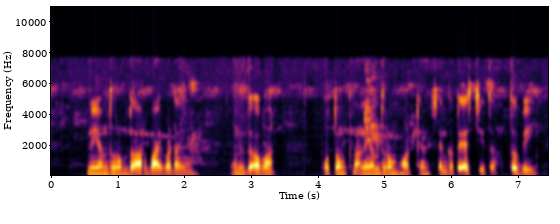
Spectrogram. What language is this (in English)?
Santali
